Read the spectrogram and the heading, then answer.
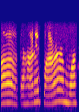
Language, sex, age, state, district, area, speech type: Sindhi, female, 45-60, Gujarat, Kutch, urban, conversation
